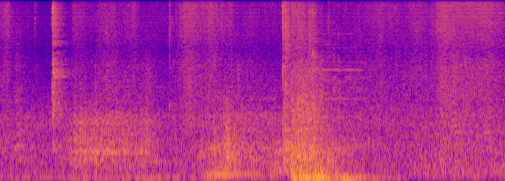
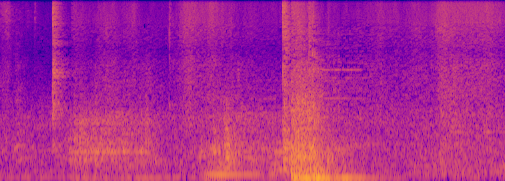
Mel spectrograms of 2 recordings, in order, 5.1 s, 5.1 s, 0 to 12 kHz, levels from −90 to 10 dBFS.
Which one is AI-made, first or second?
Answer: first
